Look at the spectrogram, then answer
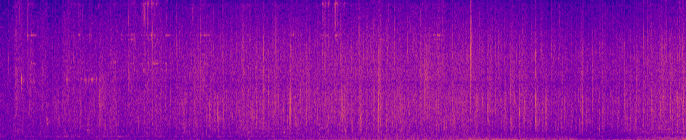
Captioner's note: sound of flames crackling grows louder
